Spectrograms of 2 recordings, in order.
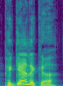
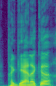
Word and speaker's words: Paganica: Yeah, it was invented by Roman soldiers as a way to relieve the monotony of camp life, and it's believed that a version of Paganica, I believe that's how they pronounced it, although nobody from back then is around to tell me I'm wrong, it's spelled P-A-G-A-N-I-C-A.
